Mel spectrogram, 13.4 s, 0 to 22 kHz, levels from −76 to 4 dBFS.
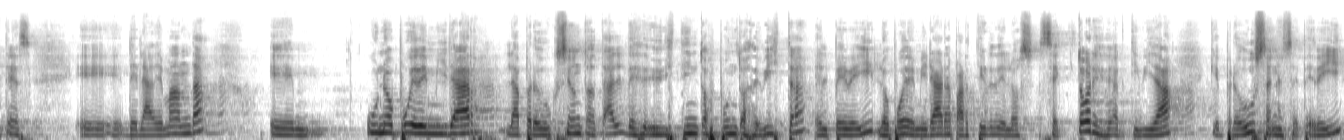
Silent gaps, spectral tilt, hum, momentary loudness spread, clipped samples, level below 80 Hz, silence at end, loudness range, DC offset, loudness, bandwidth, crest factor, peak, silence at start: none; -5.5 dB/octave; none; 11 LU; under 0.1%; -28 dBFS; 0 s; 4 LU; under 0.1%; -18 LUFS; 15.5 kHz; 16 dB; 0 dBFS; 0 s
